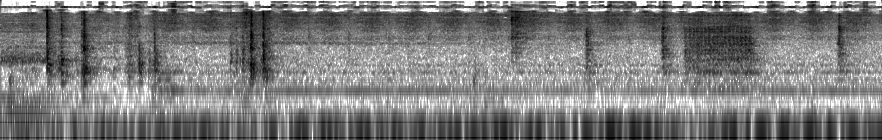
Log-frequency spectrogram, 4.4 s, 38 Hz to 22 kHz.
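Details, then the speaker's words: TRS-80 Model I floppy drives, swapped-in second set, fail to boot after reset: irregular clicks and ticks over faint steady motor tone, seeking but never settling; owner suspects drives need cleaning, alignment, or power supply issues. "okay so the issue is those those are the floppy drives most likely need to be cleaned and possibly aligned or potentially power supply issues"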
